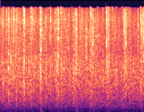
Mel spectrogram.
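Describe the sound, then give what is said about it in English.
An audience at a live taping claps steadily, a dense wash of many hands with no break in the rhythm and no voices standing out, holding at an even, moderate loudness throughout. “I think it deserves a round of applause.”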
